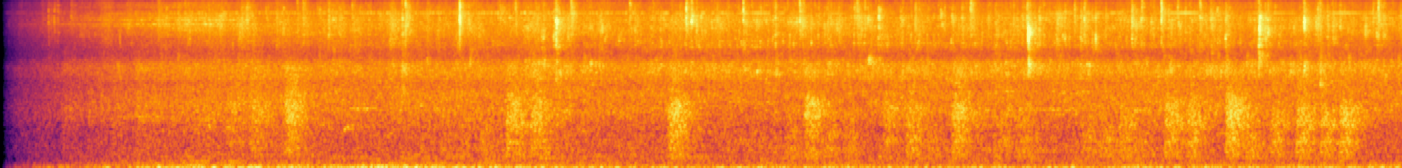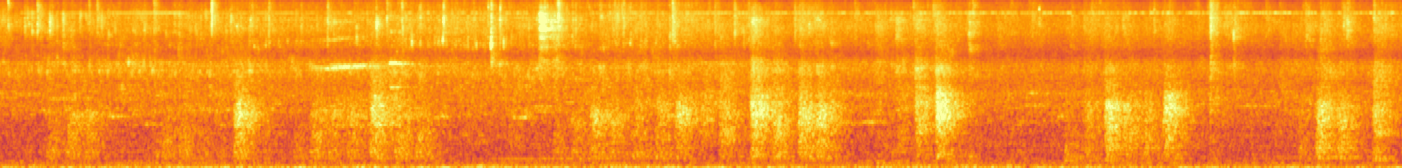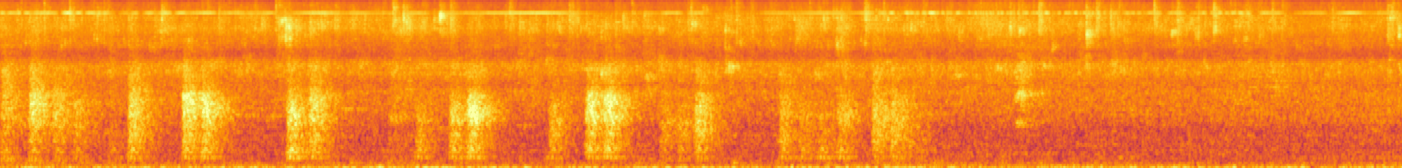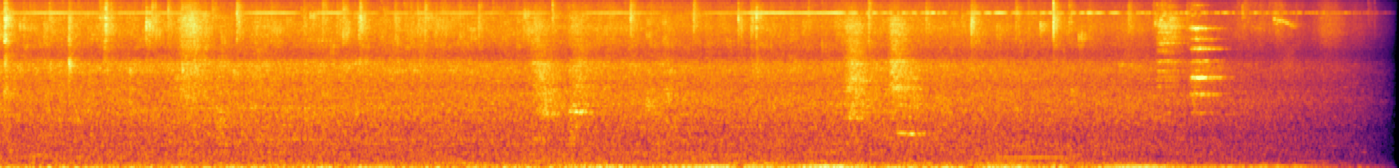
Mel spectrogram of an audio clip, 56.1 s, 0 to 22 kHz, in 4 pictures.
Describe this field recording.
Cooking, Sony PCM D50 + Soundman OKM II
